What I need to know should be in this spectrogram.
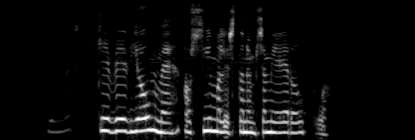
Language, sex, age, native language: Icelandic, female, 20-29, Icelandic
